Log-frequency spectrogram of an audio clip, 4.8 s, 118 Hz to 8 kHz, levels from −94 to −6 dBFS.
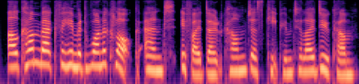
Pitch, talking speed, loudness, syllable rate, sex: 240 Hz, 250 wpm, -19 LUFS, 4.9 syllables/s, female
